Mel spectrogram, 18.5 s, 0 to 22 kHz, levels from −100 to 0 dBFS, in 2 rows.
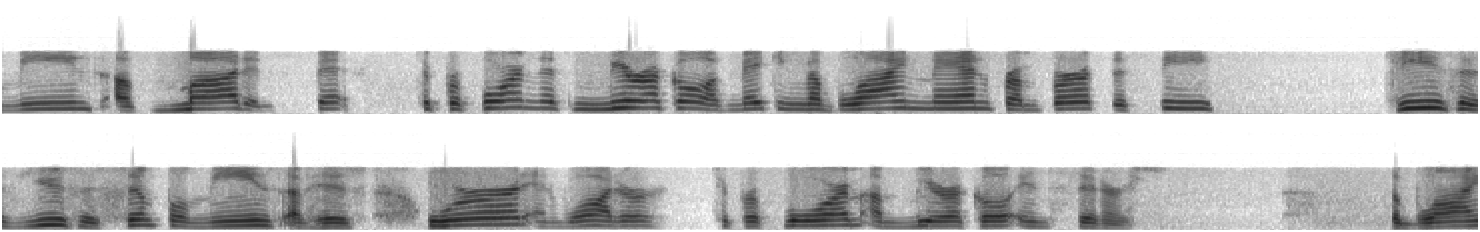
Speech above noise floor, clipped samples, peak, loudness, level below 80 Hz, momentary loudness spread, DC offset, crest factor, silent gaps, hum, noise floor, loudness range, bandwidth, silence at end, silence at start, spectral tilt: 49 dB; under 0.1%; -4 dBFS; -22 LUFS; -72 dBFS; 12 LU; under 0.1%; 18 dB; none; none; -71 dBFS; 3 LU; 3.7 kHz; 0 s; 0 s; -9 dB/octave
